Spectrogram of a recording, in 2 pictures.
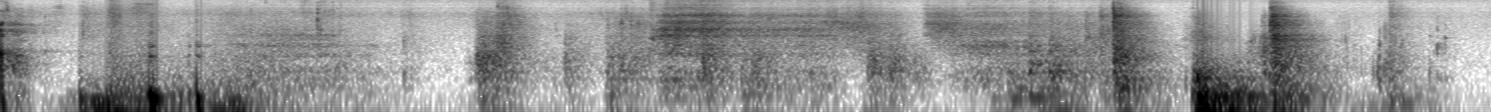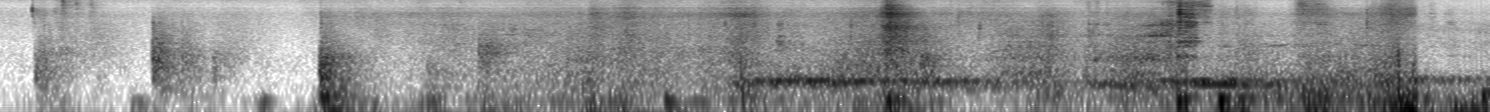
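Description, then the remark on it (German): A door being closed: a few moderately loud wooden clunks and knocks with scraping movement between them, followed by a low, steady hum in the background. “Mach mal kurz die Tür zu.”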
